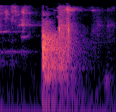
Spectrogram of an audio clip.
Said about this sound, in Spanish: Vamos a abrir una cerveza ya que estamos, ¿no? Mientras esperamos.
